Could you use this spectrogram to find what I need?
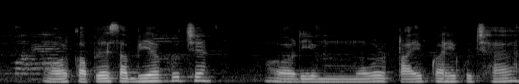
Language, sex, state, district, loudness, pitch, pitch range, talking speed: Hindi, male, Bihar, Sitamarhi, -29 LUFS, 140 Hz, 130-155 Hz, 150 wpm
